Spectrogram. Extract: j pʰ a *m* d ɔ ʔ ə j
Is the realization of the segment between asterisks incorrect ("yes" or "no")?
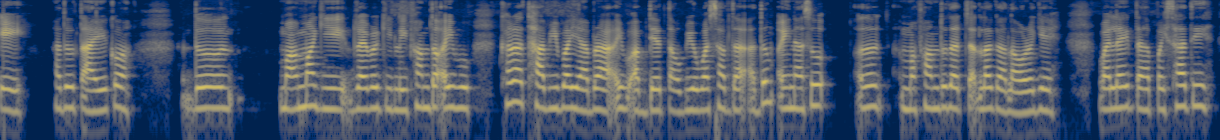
no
